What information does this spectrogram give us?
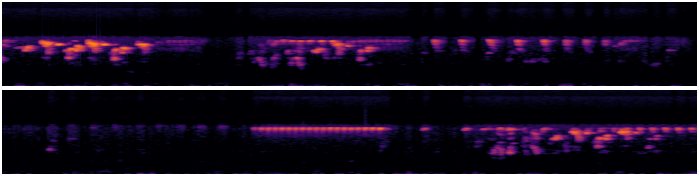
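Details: Bulbul chicks in a nest, filmed by surveillance camera from hatching to growing up, beg with bursts of shrill, high chirps and squeaks, separated by quieter pauses and one sustained thin note, over faint background hum.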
